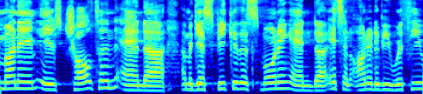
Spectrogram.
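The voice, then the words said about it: South African accent. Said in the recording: “this little thing I have called an accent... Yeah, South African.”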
